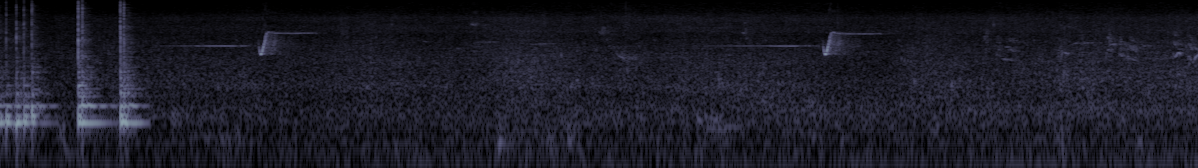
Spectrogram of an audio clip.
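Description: A bird calling twice, about four seconds apart: each call is a short steady whistle that sweeps sharply upward at the end, over a steady outdoor background hiss. The first second holds the end of a loud held musical tone with a few sharp knocks.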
